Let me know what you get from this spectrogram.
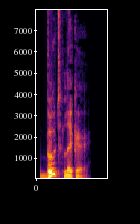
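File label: "bootlicker", British English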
